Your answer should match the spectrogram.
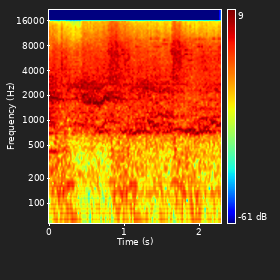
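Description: Vehicle tyres skidding on the road: a sustained, slightly wavering squeal over a rushing noise.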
